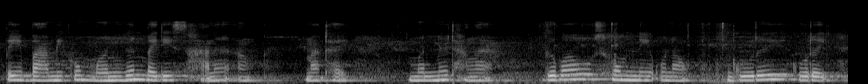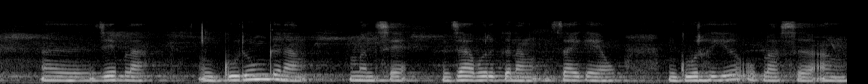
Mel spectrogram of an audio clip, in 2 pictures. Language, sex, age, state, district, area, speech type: Bodo, female, 45-60, Assam, Chirang, rural, spontaneous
